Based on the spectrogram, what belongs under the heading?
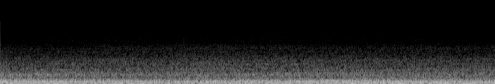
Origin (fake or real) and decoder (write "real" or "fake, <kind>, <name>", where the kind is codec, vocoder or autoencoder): real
